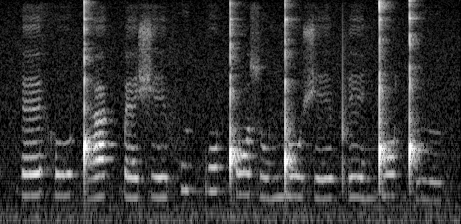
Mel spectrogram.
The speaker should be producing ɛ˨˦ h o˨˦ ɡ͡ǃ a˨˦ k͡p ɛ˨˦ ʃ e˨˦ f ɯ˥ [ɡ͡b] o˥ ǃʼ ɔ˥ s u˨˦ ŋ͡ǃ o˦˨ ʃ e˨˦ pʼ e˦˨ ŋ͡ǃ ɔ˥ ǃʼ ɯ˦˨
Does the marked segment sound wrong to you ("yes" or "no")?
no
